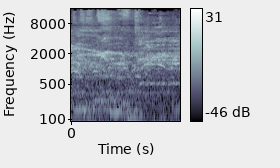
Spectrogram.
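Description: Riders on a spinning Huss Flipper fairground ride screaming and shouting, many overlapping high-pitched cries rising and falling, over a steady low rumble.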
